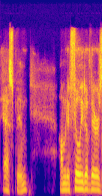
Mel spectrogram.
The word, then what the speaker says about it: Espin: to show you the uh espen line of e-bikes or e-spin as a as i like to call it but i believe they pronounce it s-bin i'm an affiliate of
